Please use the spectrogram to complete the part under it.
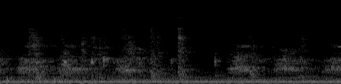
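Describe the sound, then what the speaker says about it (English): A dog whimpers and yips repeatedly indoors, a run of short, high, whiny sounds nearby over a steady background hum. "Don't mind my dog."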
